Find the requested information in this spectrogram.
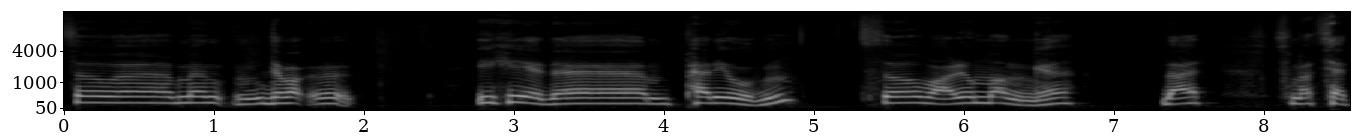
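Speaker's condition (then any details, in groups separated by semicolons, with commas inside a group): Down syndrome; present since birth; age 43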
